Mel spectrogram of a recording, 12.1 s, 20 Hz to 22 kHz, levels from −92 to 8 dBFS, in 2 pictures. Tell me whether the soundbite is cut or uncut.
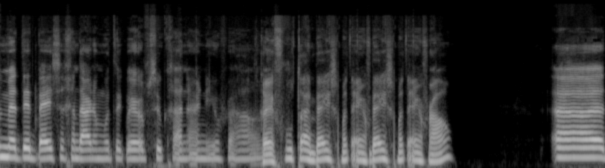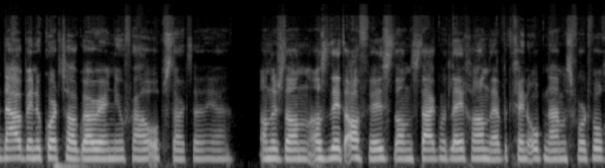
cut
